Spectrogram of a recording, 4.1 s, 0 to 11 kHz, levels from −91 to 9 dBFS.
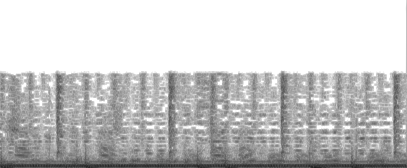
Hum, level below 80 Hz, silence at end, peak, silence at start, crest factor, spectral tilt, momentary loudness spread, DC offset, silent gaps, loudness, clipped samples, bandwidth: none; -22 dBFS; 0 s; -2 dBFS; 0 s; 10 dB; -7 dB/octave; 1 LU; under 0.1%; none; -14 LUFS; under 0.1%; 6.4 kHz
